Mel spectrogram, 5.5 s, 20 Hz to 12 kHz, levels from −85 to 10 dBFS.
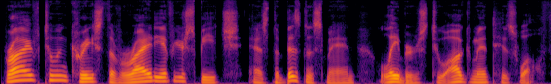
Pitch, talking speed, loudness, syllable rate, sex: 120 Hz, 185 wpm, -20 LUFS, 5.1 syllables/s, male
